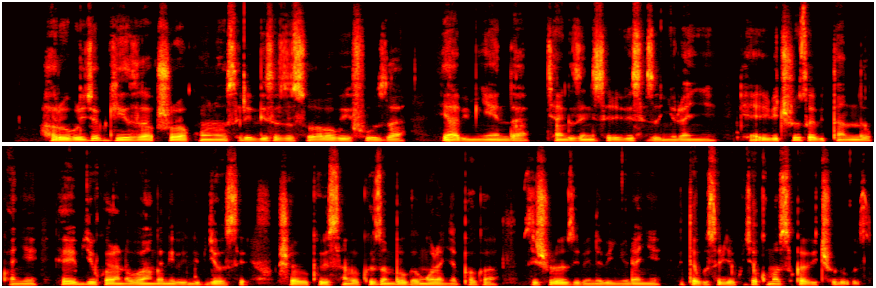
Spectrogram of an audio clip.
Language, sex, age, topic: Kinyarwanda, male, 18-24, finance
